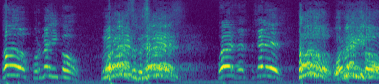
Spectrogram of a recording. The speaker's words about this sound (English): Before missions against drug cartels, Mexican Army Special Forces pledge loyalty to their country. They yell out, everything for Mexico.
